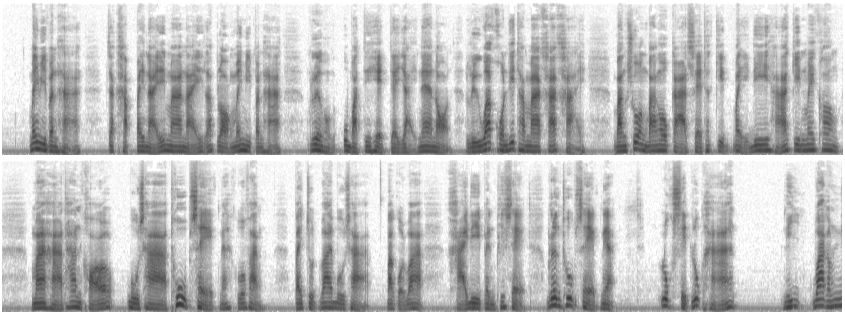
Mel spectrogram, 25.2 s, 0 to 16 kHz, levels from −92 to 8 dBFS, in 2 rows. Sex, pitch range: male, 100-120 Hz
